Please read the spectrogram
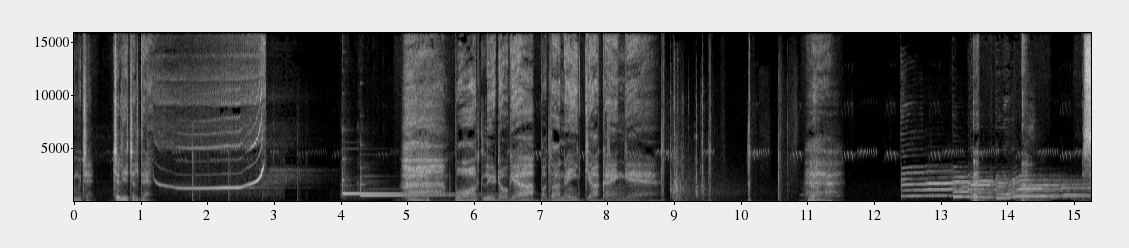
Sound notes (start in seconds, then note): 4.0 door bell rings; 4.9 sighing; 8.8 door opens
